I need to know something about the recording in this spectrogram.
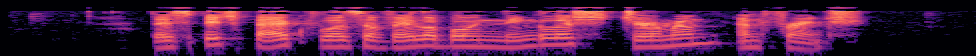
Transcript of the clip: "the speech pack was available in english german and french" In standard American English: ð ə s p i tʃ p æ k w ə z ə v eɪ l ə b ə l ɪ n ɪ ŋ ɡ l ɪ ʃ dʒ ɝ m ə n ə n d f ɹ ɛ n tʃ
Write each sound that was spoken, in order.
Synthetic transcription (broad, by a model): ð ə s p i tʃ b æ k w ə z ə v eɪ l ə b ə l ɪ n ɪ ŋ ɡ l ɪ ʃ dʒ ɝ m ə n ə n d f ɹ ɛ n tʃ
